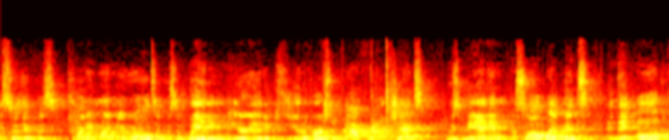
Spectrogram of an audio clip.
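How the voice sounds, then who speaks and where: A middle-aged woman answering as a candidate at a forum, emphatic and forceful, into a handheld mic. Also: on the high side, a little hiss or hum. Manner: emphatic, gesturing, fast and forceful. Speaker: political candidate. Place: large school gym, indoors. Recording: echoey gym from far off, crowd murmur.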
